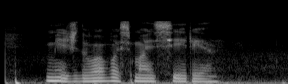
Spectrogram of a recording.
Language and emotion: Russian, neutral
